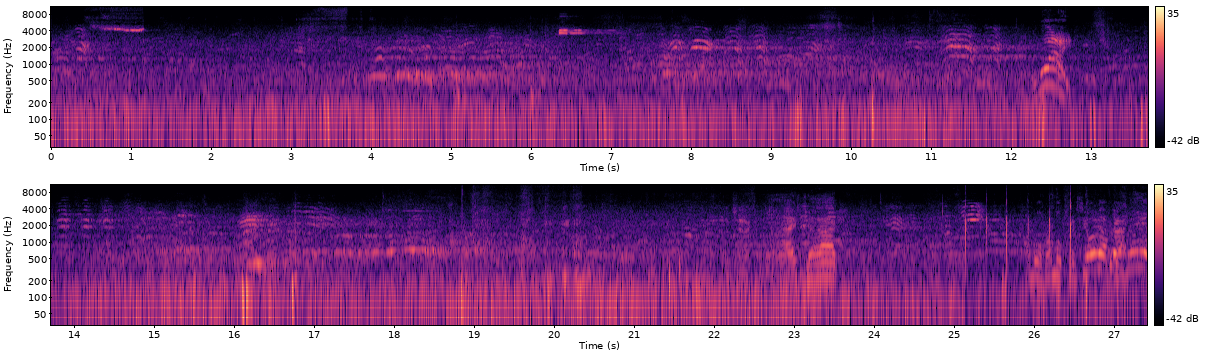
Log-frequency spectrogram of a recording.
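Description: Young players shout to each other in a large echoing dome.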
